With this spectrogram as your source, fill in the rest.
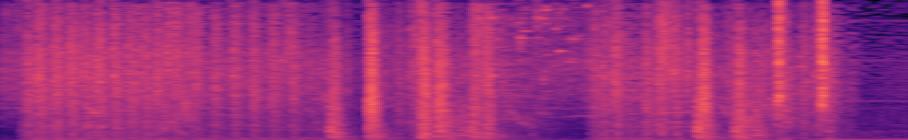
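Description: Gunfire in a Rainbow Six Siege ranked match, a loud dense stretch of sharp shots and bursts over a constant game background, close and prominent.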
